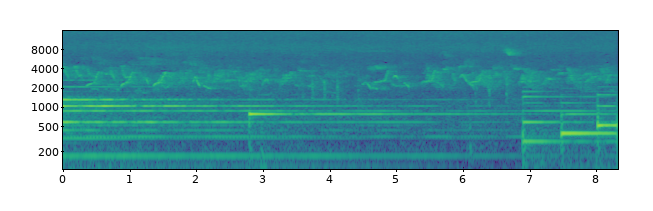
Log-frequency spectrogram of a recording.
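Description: Soft, slow piano music, each chord struck and left to ring and fade, with new notes about three seconds in and again near the end. A bed of birds chirping and singing runs underneath throughout.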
